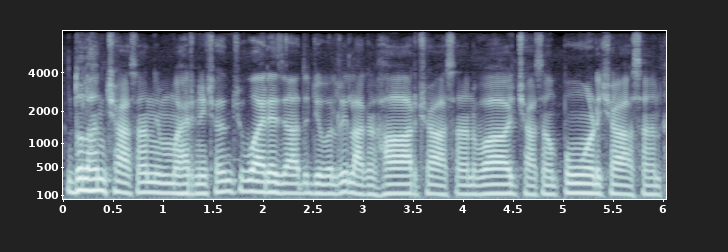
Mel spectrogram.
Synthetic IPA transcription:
d̪ʊlɦɐnt͡ʃʰaːsaːnmaɦiɾnit͡ʃʰaːsant͡ʃʰuʋaːɾʲjazʲaːd̪d͡ʒɐʋəlɾilaːɡanɦaːɾt͡ʃʰaːsaːnʋaːd͡ʒt͡ʃʰaːsaːnpuːɳɖt͡ʃʰaːsaːn

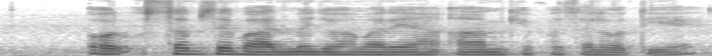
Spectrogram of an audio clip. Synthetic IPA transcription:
ɔːɾʊsːɐbsebaːd̪mẽd͡ʒoːɦɐmaːɾejɐɦãʔaːmkifɐsəlɦoːt̪iɦɛː

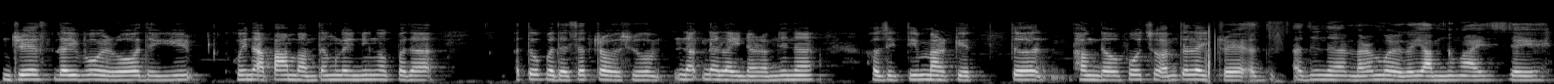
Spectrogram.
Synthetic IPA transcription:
dɾeslɐjbɐojɾɔɐdɐɡiɐkʰojnɐːpambamtʰɐŋlɐjniŋːɐk̚pɐdɐ | topɐdɐt͡ʃɐtʰɾɐbɐsunɐk̚nɐlɐjnɐɾɐmninɐ | hawzik̚dimaɾket̚ː | ɐpʰɐŋdɐwpʰotsuɐmtɐlɐjtʰɾeɐdunɐmɐɾɐmoɾɡɐjamnuŋajzaj

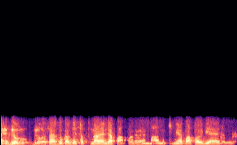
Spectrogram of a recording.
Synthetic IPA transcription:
ɛ̃ːɓioɓioɐsãd͡ʑẽd̪ʊkãːnd͡ʑesɐt̪ʰnaːɾiənɪ̆d͡ʑaːpaːpəɾɛ̃ːmaːlɐkʰimẽjapaːpəɾbiaːɦjad͡ʑɐo

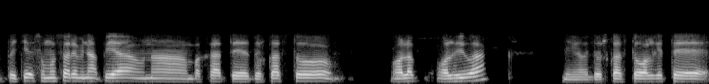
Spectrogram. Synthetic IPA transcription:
pɛt͡ʃɛt̪̚sɔmɔsaɾɛminaʔpɛjaunabakʰat̪ɛd̪ɔɾkast̪ɔ | ɔlk̚ɔlɦujuʔa | nɛd̪ɔɾkast̪ɔɔlɡɛt̪ɛ

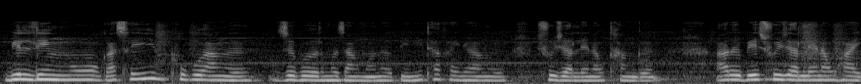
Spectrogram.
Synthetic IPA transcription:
bildiŋnɔɡasɯjkʰubɯaŋɯ | zɯbɯɾmɯzaŋmɯnɯbinitʰakʰajnɯaŋɯ | sujzaɾlenawtʰaŋɡɯn | aɾɯbesujzaɾlenawɦaj

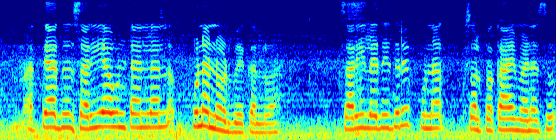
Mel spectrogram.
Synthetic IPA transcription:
mɐ̰t̪ːeɐd̪usɐɾijauɳʈanlɐnpunɐnoːɽbeːkɐlʋa | sɐɾilɐd̪id̪ɾepunɐ | sɐlpɐkaːjmɐɳɐsu

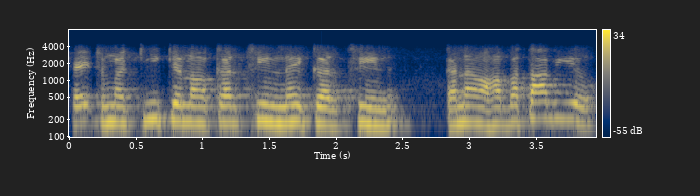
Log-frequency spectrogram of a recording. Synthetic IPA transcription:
ʈʰejʈʰmekikenɔkəɾt̪ʰinːəjkəɾt̪ʰin | kənaəɦãbət̪abijo

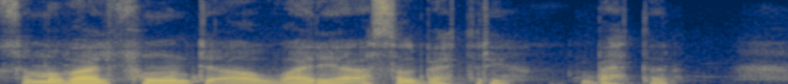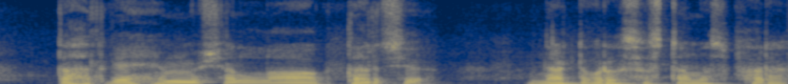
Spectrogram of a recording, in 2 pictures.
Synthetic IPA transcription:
sɐmobaːjlpʰoːnt̪iɐʋaːɾjaːɐ̰sɐlbɐɦt̪ɾi | bɐht̪ɐɾ | t̪ɐɦt̪ɡɐɦimːuʃɐnlaːkd̪ɐɾd͡ʒ | neʈʋɐɾksɪsʈɐmɐspʰɐɾɐ

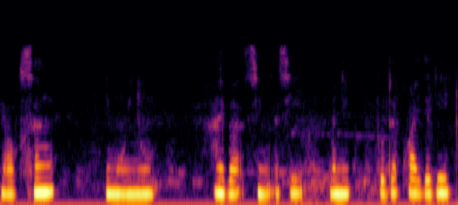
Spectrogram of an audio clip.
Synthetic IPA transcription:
jawsɐŋ | imojnu | hajbɐsiŋɐ̰si | mɐni | puɾdɐkʰwajdɐɡi

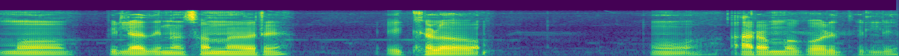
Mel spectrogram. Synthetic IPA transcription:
mɔ̃pilad̪inɔsɔmɔjɔɾe | ekʰeɭɔ | mũa̰ɾɔmbʱɔkɔɾit̪ʰili

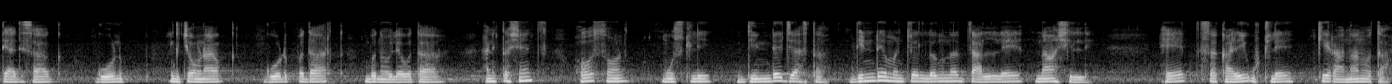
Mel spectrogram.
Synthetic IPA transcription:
t̪jad̪isak | ɡoɳ | d͡ʑəʋɳak | ɡoɽpəd̪aɾt̪ʰ | bənəʋleɦot̪aaɽ̃ik̪əɕẽt͡s | hɔsɔɳ | mosli | d̪iɳɖed͡ʑeast̪ad̪iɳɖem̤əɳd͡ʑeləɡnəd͡zalːenaəɕilːe | hesəkaɭiːuʈʰle | kiɾanãnɦot̪a

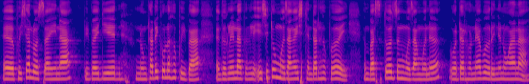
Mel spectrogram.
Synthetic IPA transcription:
pʰɯjsalɔsajinab̥ibajdinuŋtʰadɯjkʰɯlaɦɯpʰɯjbaɡɯɡlejlaɡɯɡlejʔesitɔmɯzaŋɯjstʰendaɾ̚ɦɯpʰɯjmbasitɔzɯŋmɯzaŋmɯnɯɔɾdaɾɦɯɾnɯjabɯɾɯjnɯnɔŋana

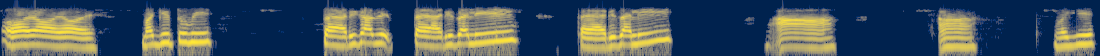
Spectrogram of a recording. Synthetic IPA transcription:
ojojoj | maɡit̪umi | t̪ajaɾikazit̪ajaɾizali | t̪ajaɾizali | ã | a | maɡi

